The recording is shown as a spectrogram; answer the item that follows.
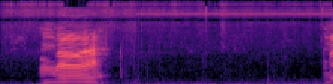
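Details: Cattle on a farm among dozens of tame cows in green grass rice fields; one loud, strongly harmonic moo lasting under a second, a quiet pause, and the start of another moo at the very end.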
